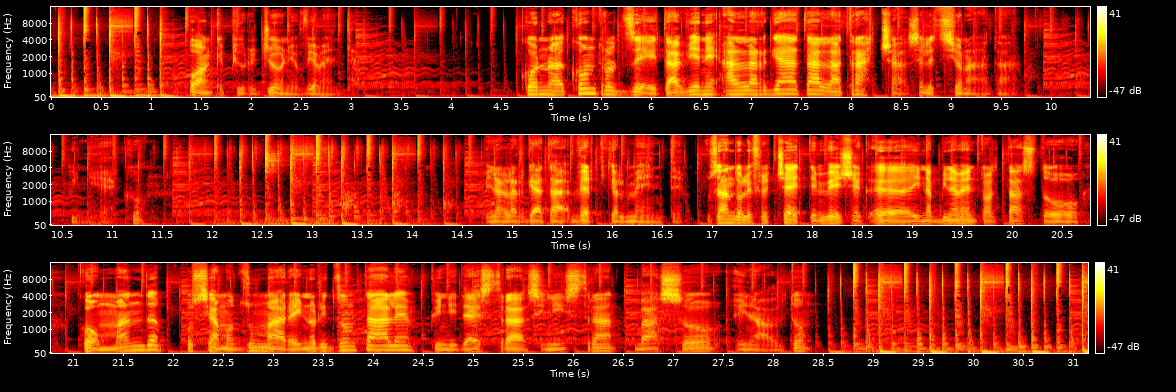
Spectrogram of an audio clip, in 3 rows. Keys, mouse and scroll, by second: 9.9 ctrl+z, 22.0 super+Right, 24.9 super+Right, 26.5 super+Down, 28.9 super+Up, 30.9 super+Right.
